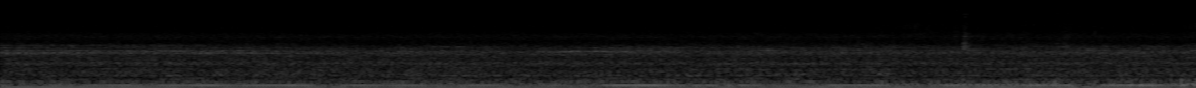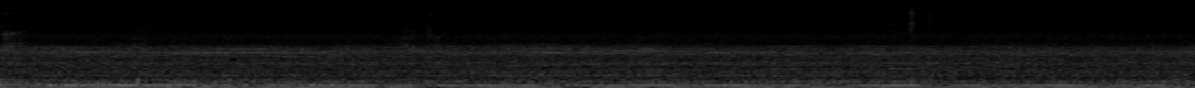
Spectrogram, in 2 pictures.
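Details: Steady low mechanical hum, like a fan or engine, fills the room with a few faint clicks and no animal voice.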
